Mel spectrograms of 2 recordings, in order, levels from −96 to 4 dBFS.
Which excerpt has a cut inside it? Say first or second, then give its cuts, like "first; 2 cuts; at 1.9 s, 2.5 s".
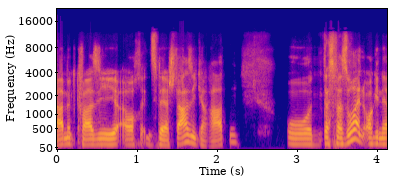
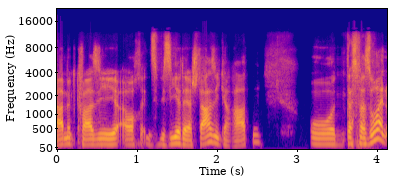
first; 1 cut; at 1.3 s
